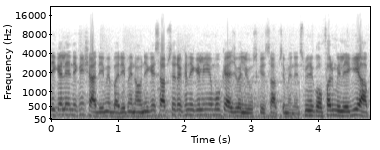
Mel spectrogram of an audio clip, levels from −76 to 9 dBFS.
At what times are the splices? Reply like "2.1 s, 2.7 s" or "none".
3.7 s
